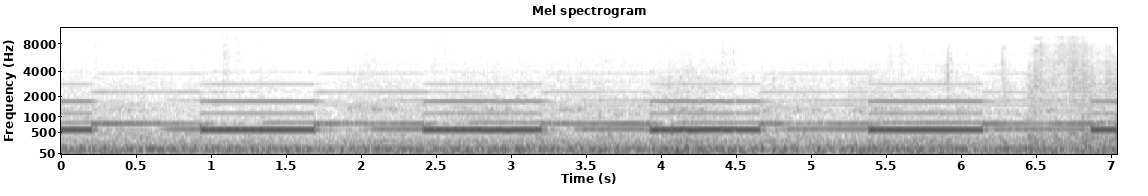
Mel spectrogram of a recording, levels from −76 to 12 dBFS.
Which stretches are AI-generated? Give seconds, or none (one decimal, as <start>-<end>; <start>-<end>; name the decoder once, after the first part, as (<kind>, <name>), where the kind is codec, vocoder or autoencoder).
2.8-3.3 (vocoder, BigVGAN v2); 3.9-4.5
